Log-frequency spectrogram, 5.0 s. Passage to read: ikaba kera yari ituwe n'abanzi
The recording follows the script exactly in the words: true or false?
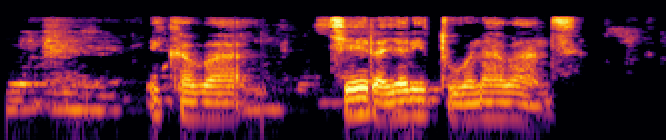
true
